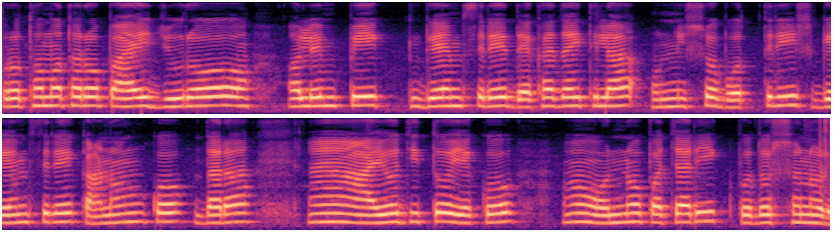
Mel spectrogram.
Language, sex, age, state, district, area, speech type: Odia, female, 45-60, Odisha, Malkangiri, urban, read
